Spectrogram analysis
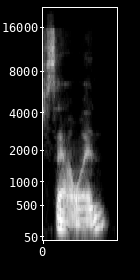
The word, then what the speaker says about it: Samhain: Samhain, but it's pronounced Samhain.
